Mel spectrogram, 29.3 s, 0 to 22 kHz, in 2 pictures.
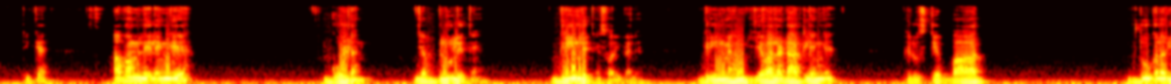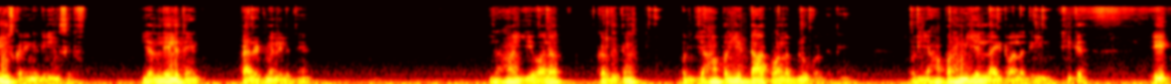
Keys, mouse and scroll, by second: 8.7 click, 16.9 click, 20.6 click, 21.5 ctrl+z, 22.0 click, 28.9 typing.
